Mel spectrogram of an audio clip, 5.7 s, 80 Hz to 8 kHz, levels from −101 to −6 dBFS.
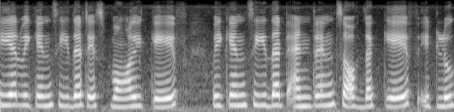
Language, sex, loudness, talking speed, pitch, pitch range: English, female, -16 LUFS, 190 wpm, 260 Hz, 245-270 Hz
